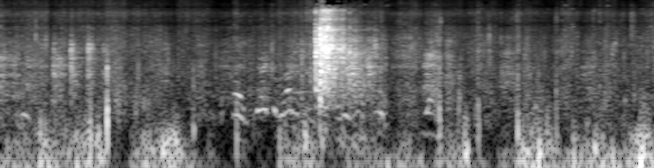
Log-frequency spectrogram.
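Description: Boots tramping along a wet, muddy track in an irregular run of knocks, with wind rumbling on the microphone. A short laugh comes about two seconds in, and a sharp breathy hiss a second later.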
